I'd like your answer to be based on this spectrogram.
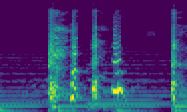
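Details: Cough presented as an example of a dangerous cough: a run of four harsh, forceful coughs followed by one more, over background music; harsh cough warranting medical review.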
